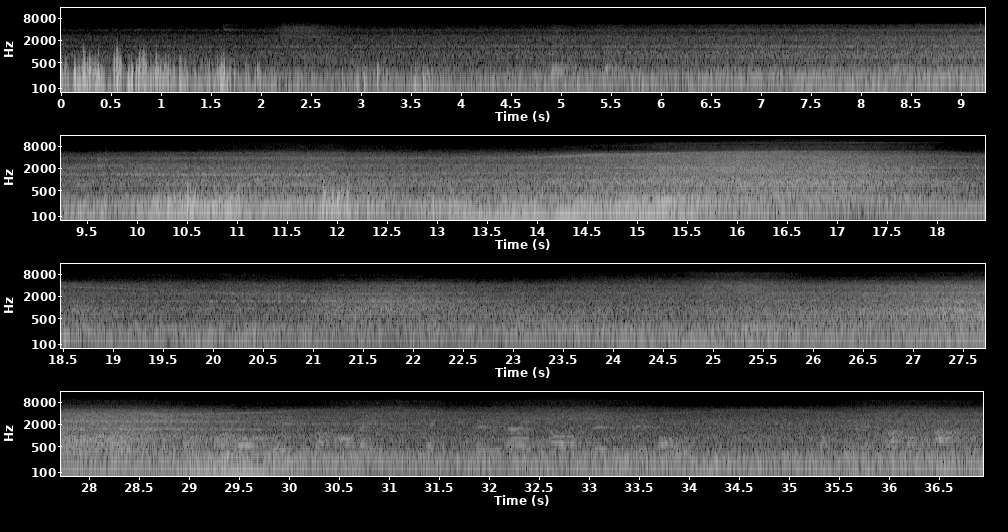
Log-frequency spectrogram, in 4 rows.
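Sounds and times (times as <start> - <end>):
train passing at speed: 0.0 - 36.9.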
